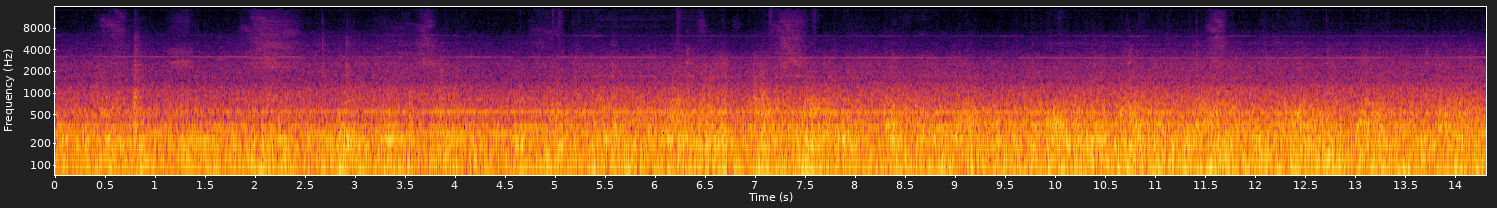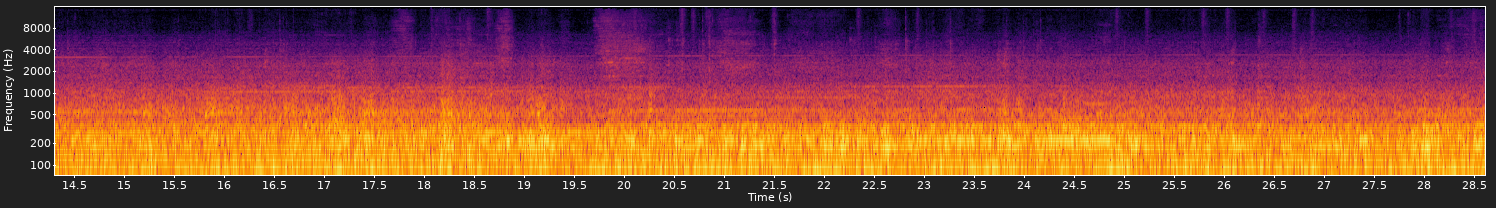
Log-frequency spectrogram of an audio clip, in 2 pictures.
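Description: JR East E657 series limited express electric train running at speed, heard inside a passenger car: a steady rumble of wheels on rail with a faint steady hum and faint clicks now and then.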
